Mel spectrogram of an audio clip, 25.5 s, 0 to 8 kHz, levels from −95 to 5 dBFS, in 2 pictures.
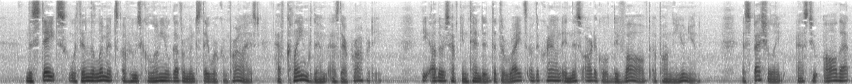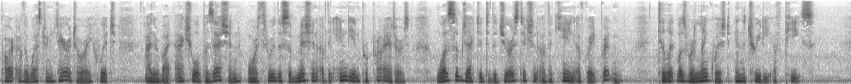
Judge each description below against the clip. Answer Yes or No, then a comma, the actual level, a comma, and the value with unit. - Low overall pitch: Yes, low, 105 Hz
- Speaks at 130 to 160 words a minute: No, average, 185 wpm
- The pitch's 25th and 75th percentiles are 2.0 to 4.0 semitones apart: No, average, 4.6 semitones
